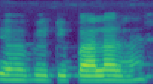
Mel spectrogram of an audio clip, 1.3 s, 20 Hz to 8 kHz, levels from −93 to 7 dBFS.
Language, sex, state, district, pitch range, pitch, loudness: Hindi, female, Uttar Pradesh, Deoria, 175-185 Hz, 180 Hz, -17 LUFS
